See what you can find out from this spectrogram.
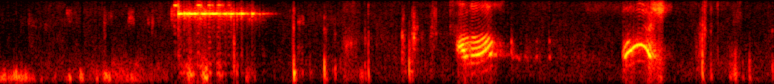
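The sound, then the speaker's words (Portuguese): A woman's phone rings with a bright electronic ringtone: first a sustained high beep, then two shorter warbling, melodic bursts a couple of seconds apart, with faint speech murmuring in between. “Ai, o telefone da moça que eu estou olhando está tocando.”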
